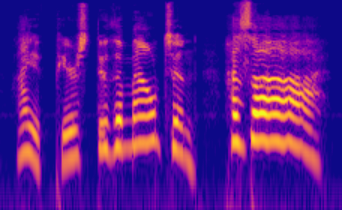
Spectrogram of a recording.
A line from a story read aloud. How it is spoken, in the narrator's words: at the shout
